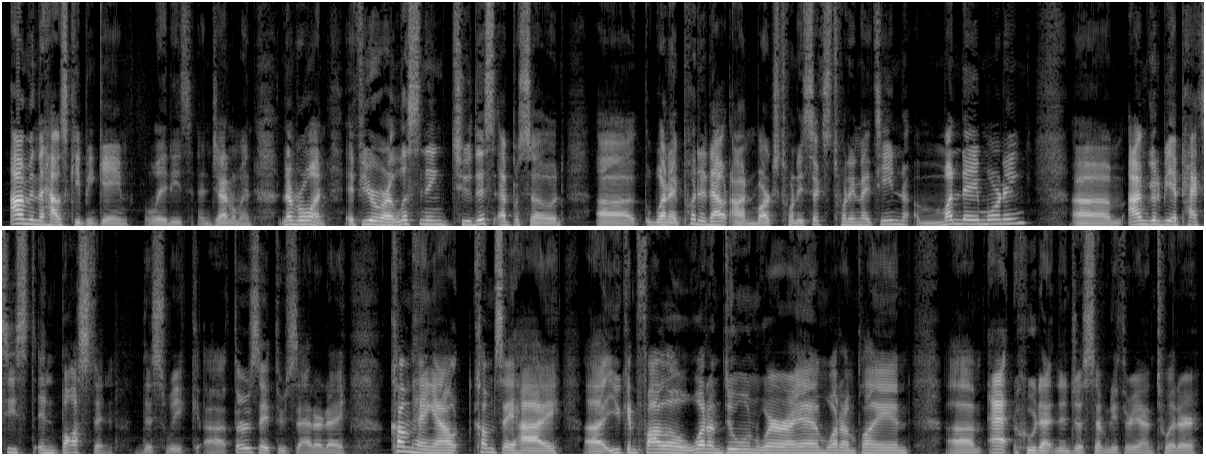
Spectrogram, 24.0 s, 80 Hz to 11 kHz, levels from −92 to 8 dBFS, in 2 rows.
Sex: male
